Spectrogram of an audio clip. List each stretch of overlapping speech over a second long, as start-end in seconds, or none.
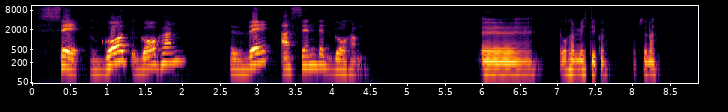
none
